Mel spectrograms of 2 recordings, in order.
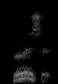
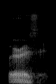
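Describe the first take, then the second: First: High, soft puzzled "Where is it?" with a rising end; puzzled search. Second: Said in the usual way. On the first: Real, not acted. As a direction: ask "Where is it?" up high and quietly, baffled. Searching for lost stock.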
